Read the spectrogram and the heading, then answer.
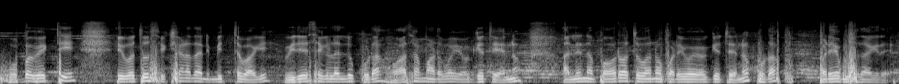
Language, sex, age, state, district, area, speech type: Kannada, male, 45-60, Karnataka, Chamarajanagar, urban, spontaneous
